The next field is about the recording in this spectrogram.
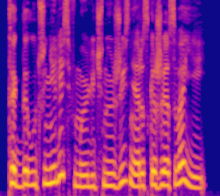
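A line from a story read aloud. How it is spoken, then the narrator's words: Snort. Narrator (Russian): хмыкнул Дан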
